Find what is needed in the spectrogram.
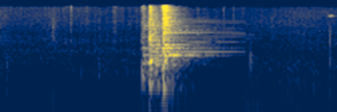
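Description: A metal lid set down on a stainless steel sauté pan: one clank about a second in, ringing briefly as it fades.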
